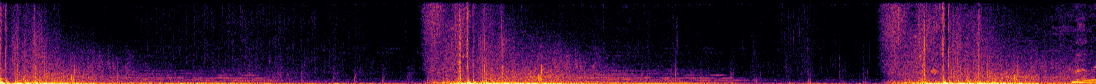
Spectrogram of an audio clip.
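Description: In the Hogwarts Legacy video game, the Confringo spell sets off explosions. Three deep, booming blasts each die away into a long rumbling decay, with no talk over them.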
